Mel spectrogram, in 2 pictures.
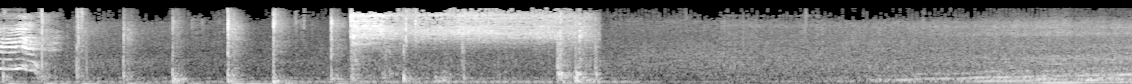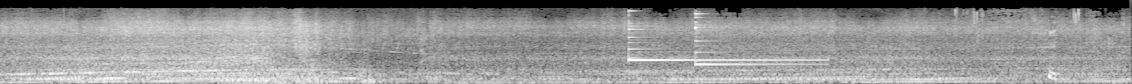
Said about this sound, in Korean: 버스 왔어요. 저 이거 놓치면 아저씨, 아저씨.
